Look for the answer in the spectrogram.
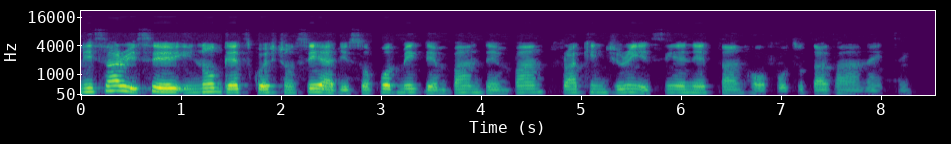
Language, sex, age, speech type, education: Nigerian Pidgin, female, 30-45, spontaneous, tertiary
